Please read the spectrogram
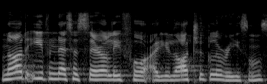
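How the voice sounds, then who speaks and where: In a German accent, a woman speaks at a medium pitch and a moderate pace with fairly even intonation. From Germany. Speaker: panelist on immigration. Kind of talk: panel discussion.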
